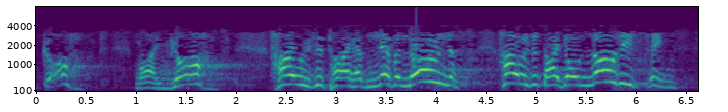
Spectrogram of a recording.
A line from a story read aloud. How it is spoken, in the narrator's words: she cried out from the depths of her soul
